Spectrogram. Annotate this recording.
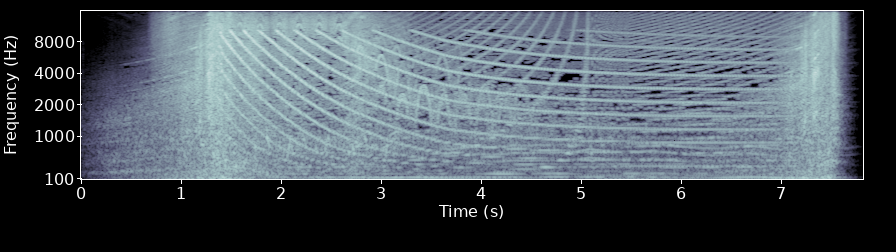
Sound composed of several layers, and then processed with different effect plug-ins in: Cakewalk by BandLab.
I use software to produce effects:
abstract, atmosphere, transition, opening, stinger, morph, glitch, drone, moves, horror, metalic, scary, woosh, cinematic, destruction, rise, game, hit, futuristic, background, impact, metal, transformation, transformer, noise, dark, Sci-fi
